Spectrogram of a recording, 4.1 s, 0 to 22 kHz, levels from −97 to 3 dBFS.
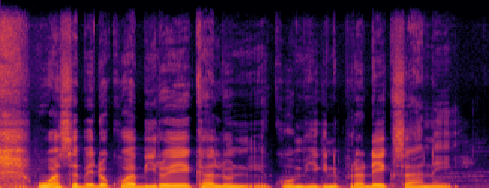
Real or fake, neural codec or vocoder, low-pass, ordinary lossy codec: real; none; none; none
